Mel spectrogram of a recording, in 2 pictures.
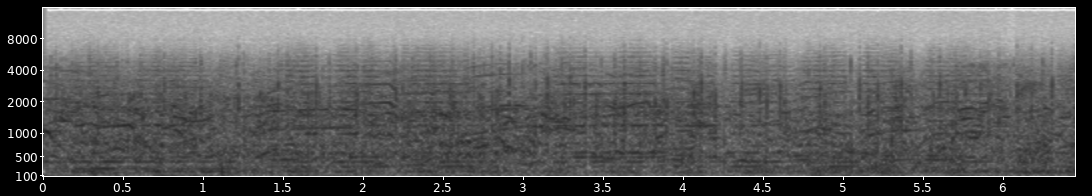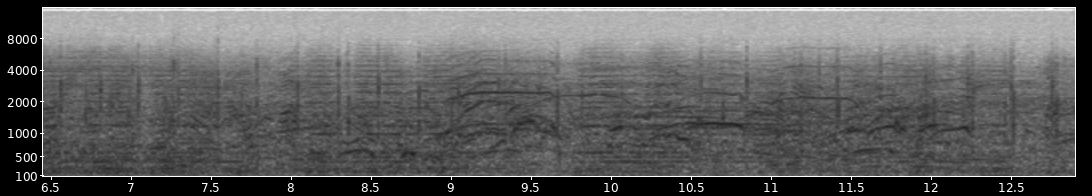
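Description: Live band music playing under an audience's laughter and excited voices calling out, with no break.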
